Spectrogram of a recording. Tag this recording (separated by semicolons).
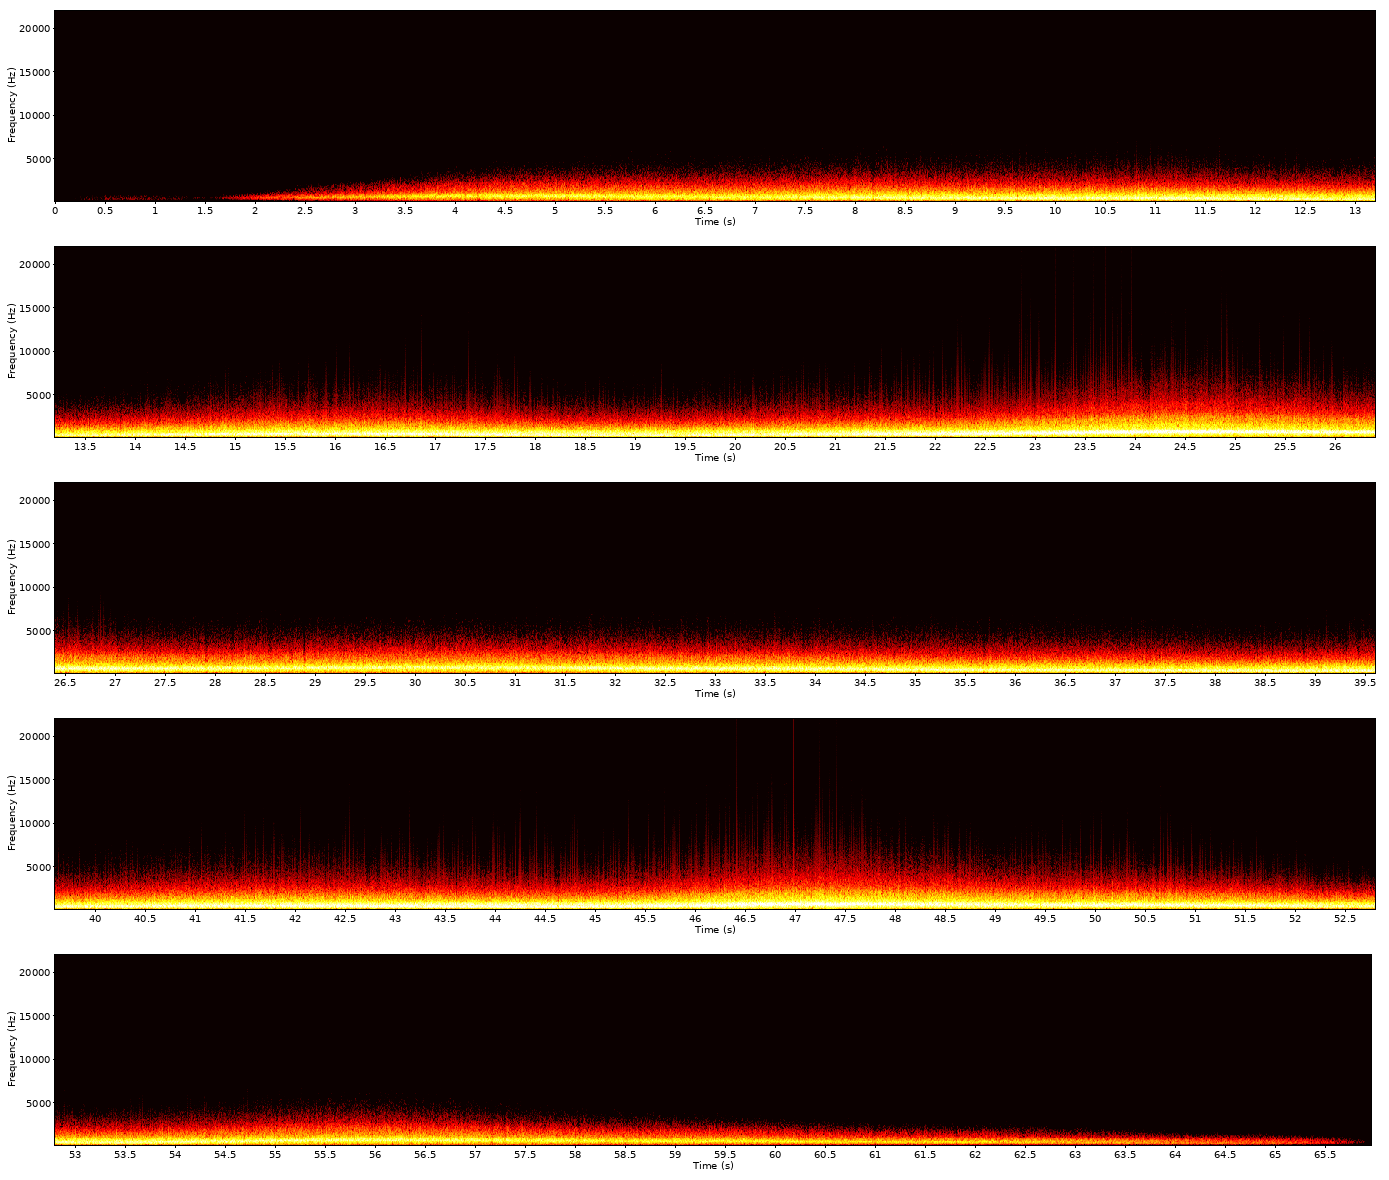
Autumn; Breezy; Day; Natural; Nature; Sounds; Stormy; Whirling; Whooshing; Wind; Windy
